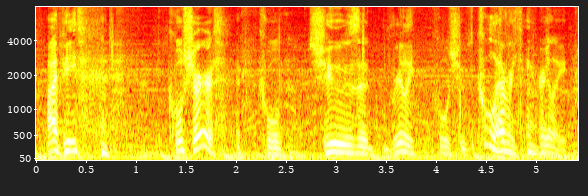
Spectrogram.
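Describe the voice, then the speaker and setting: A man's voice: fairly high pitch, animated, normal speed, over music, close to an everyday voice, low-quality recording. An actor playing an eager, friendly young man with an awkward, hesitant way of bantering in a video game.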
